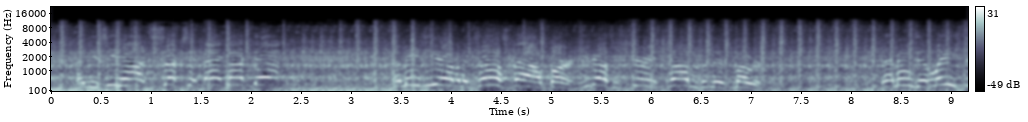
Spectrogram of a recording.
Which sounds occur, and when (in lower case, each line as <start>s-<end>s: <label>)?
0.0s-9.1s: medium engine (mid frequency)
0.0s-0.1s: paper rustling
0.2s-2.3s: male speech
0.2s-0.3s: paper rustling
0.4s-0.5s: paper rustling
0.6s-0.7s: paper rustling
0.8s-0.8s: paper rustling
1.3s-1.4s: paper rustling
1.7s-1.8s: paper rustling
1.9s-1.9s: paper rustling
2.3s-2.3s: paper rustling
2.8s-2.9s: paper rustling
3.0s-3.0s: paper rustling
3.2s-3.2s: paper rustling
3.4s-3.4s: paper rustling
3.4s-5.2s: male speech
3.6s-3.6s: paper rustling
3.7s-3.8s: paper rustling
4.0s-4.0s: paper rustling
4.1s-4.2s: paper rustling
4.7s-4.7s: paper rustling
4.8s-4.9s: paper rustling
5.3s-7.1s: male speech
5.8s-5.8s: paper rustling
6.0s-6.0s: paper rustling
6.2s-6.2s: paper rustling
6.3s-6.4s: paper rustling
6.5s-6.6s: paper rustling
6.7s-6.8s: paper rustling
6.9s-7.0s: paper rustling
7.1s-7.1s: paper rustling
7.2s-7.3s: paper rustling
7.4s-7.5s: paper rustling
7.6s-7.7s: paper rustling
7.8s-7.9s: paper rustling
8.0s-8.1s: paper rustling
8.2s-8.3s: paper rustling
8.2s-9.1s: male speech
8.4s-8.4s: paper rustling
8.5s-8.6s: paper rustling
8.7s-8.8s: paper rustling
8.9s-9.0s: paper rustling
9.1s-9.1s: paper rustling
